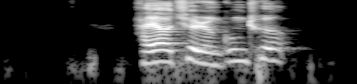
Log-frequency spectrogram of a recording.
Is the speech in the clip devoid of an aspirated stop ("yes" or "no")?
no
